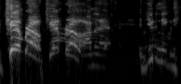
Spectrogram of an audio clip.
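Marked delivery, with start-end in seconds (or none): 0.0-1.2 high retold shout across the stadium; yelling a name. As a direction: call out a friend's name from the stands. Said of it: "I'm yelling".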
